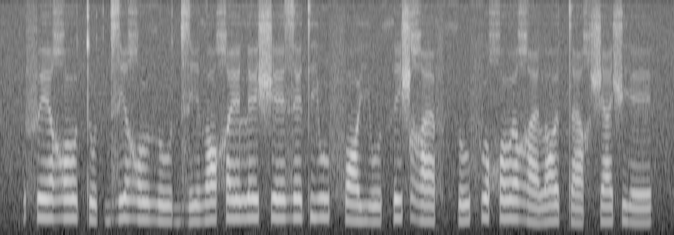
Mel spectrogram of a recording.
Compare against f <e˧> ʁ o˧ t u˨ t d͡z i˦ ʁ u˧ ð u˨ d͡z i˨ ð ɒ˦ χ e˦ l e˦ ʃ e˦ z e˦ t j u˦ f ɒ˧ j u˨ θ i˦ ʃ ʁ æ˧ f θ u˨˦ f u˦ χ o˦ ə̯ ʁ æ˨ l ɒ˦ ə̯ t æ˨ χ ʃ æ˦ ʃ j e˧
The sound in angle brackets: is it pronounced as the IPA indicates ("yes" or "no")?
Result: yes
